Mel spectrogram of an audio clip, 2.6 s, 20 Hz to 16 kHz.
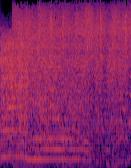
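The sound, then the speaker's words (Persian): A Ferrari hybrid sports car engine roars loudly, its pitch climbing briefly as it accelerates, then holding a steady, droning whine over rushing road noise. Electric drive assists at low speeds. No one speaks. “شتابگیری بی‌نقصه و در کمتر از 3 ثانیه به سرعت 100 کیلومتر و در کمتر از 7 ثانیه به 200 کیلومتر در ساعت میرسه.”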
